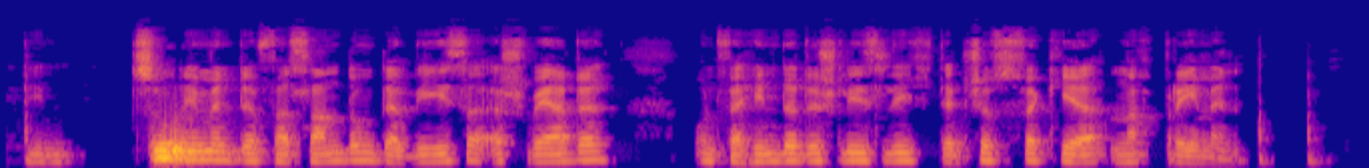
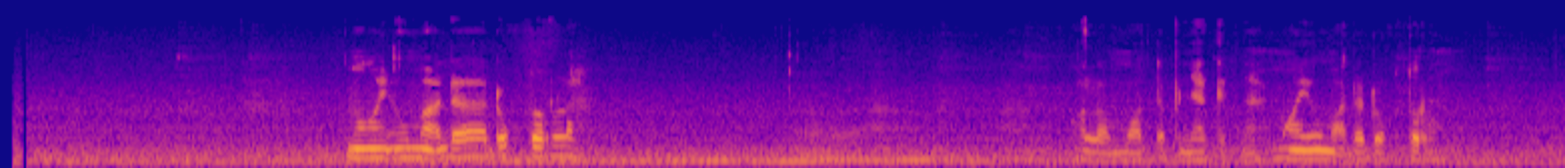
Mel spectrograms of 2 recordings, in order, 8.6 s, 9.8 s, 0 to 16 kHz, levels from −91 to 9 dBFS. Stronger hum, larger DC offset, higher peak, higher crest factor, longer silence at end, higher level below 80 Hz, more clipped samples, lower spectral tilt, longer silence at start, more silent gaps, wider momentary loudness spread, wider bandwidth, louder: neither; neither; first, 0 dBFS vs -6 dBFS; about the same, 22 dB vs 22 dB; first, 0.35 s vs 0 s; second, -60 dBFS vs -54 dBFS; neither; second, -5 dB/octave vs -8 dB/octave; about the same, 0.15 s vs 0.05 s; first, 0.60-0.81 s, 8.05-8.15 s vs none; about the same, 18 LU vs 18 LU; second, 9.4 kHz vs 11 kHz; first, -23 LUFS vs -27 LUFS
